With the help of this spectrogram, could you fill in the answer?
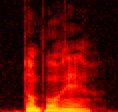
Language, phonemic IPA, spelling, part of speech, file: French, /tɑ̃.pɔ.ʁɛʁ/, temporaire, adjective, Fr-temporaire.ogg
- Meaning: temporary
